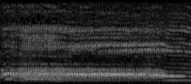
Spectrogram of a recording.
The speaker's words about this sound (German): Der wurde auch am unangenehmsten bewertet, während also halt dieser Hahn hier auch unangenehm und sehr lästig ist, aber weniger rau, aber dafür mehr im Frequenzbereich, wo es im Ohr mehr wehtut. Wir lernen also, kein Hahnkrähen ist wie das andere.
